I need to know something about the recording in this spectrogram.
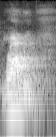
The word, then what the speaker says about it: Rami: Rami.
